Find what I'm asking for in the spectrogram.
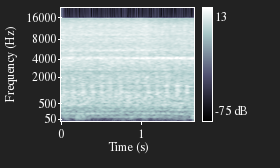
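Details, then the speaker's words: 2001 Hyundai Santa Fe with an idle problem, coolant sensor circuit never read over 159°F, engine warm with fan cycling, sensor wiggled: steady petrol idle with a slight uneven hunt; idle fluctuation traced to faulty coolant temperature sensor, wiring or sensor unconfirmed. "We definitely identified this as a coolant temp sensor fault that's causing it."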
